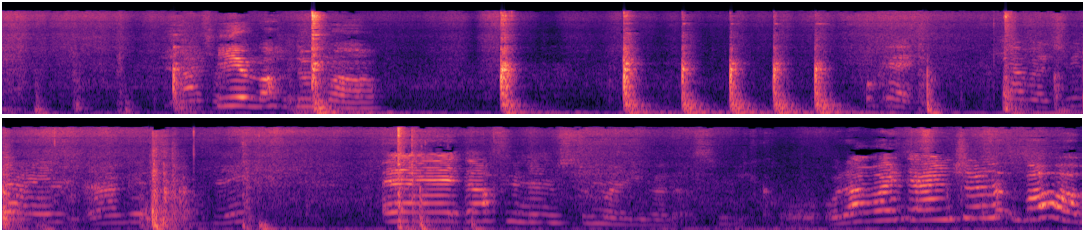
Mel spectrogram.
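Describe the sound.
Sharp hammer blows drive nails into wood in quick bursts of several knocks, pausing between runs, while people talk over and between the strikes; the nails are for hanging two small magnets.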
